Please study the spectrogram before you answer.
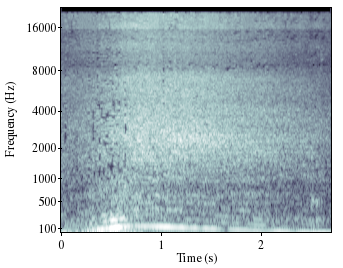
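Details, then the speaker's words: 2013 Kia Rio GDI revved in neutral: uneven, stumbling, choppy exhaust note; heavy misfire and power loss, codes P0300, P0303, P0304, P0326, P0420, check engine light on. "El vehículo falla mucho, falla mucho y no tiene fuerza."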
